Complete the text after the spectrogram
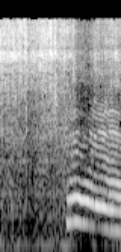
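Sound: water running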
